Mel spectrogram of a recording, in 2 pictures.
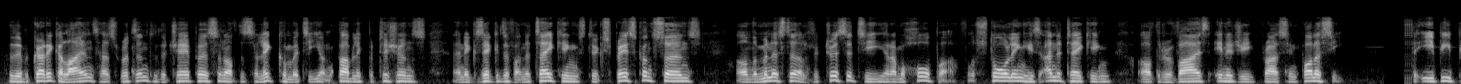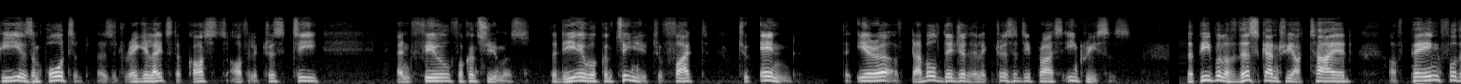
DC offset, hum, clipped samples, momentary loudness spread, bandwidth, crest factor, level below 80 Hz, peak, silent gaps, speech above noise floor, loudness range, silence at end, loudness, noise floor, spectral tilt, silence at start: under 0.1%; none; under 0.1%; 12 LU; 10 kHz; 18 dB; -56 dBFS; 0 dBFS; none; 43 dB; 3 LU; 0 s; -18 LUFS; -61 dBFS; -5 dB/octave; 0.1 s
